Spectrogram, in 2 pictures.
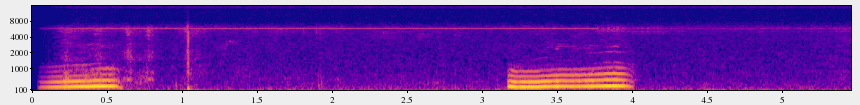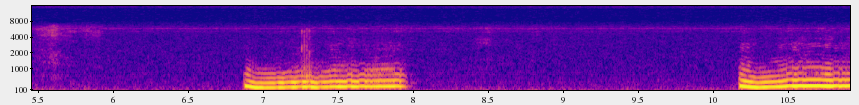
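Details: Pet cat sleeping soundly and snoring at home; four evenly pitched, droning harmonic snores, each about a second long, repeated roughly every three seconds, with quiet background between breaths.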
